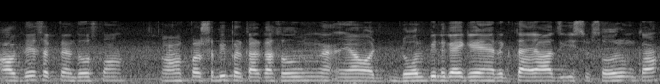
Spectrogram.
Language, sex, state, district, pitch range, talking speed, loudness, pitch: Hindi, male, Rajasthan, Bikaner, 170-185 Hz, 220 wpm, -15 LUFS, 175 Hz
